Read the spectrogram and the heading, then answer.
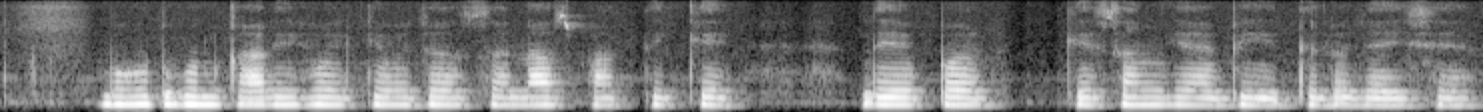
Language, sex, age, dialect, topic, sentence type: Maithili, female, 60-100, Angika, agriculture, statement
